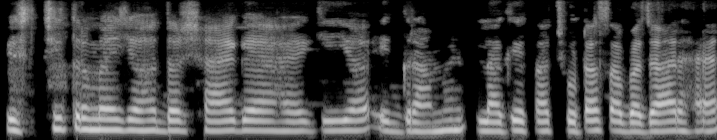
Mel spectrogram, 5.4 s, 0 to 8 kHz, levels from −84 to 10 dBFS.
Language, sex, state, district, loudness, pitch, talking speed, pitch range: Hindi, female, Bihar, Gopalganj, -16 LUFS, 210 Hz, 180 wpm, 200-215 Hz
